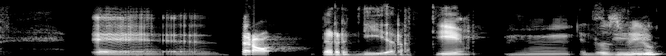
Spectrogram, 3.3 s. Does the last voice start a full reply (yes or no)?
no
